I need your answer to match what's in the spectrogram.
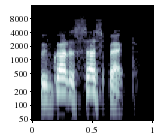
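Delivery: ordinary delivery, nothing marked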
